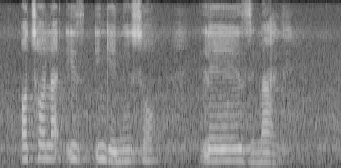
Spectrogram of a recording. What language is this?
Zulu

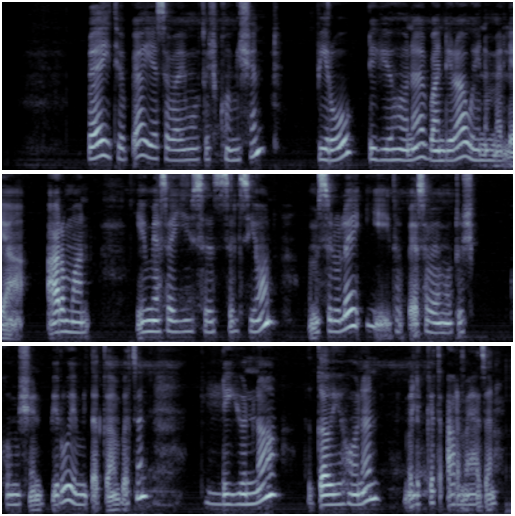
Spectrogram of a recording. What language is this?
Amharic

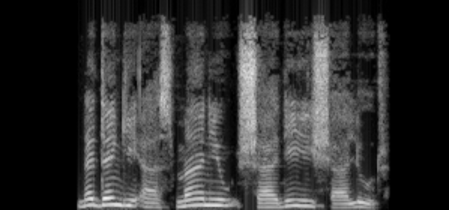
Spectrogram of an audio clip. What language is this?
Central Kurdish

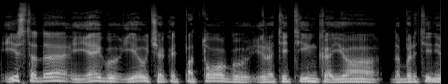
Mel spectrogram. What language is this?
Lithuanian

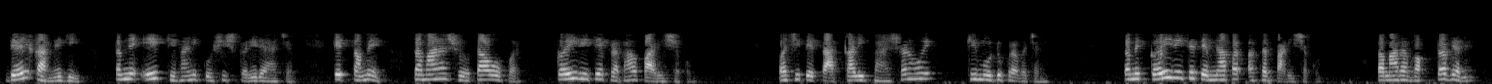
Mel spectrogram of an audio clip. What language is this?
Gujarati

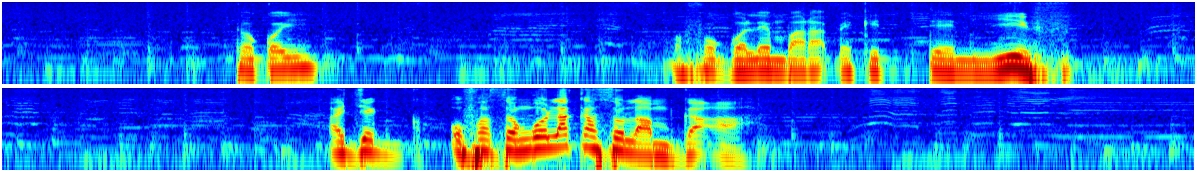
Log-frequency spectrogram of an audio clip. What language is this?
Serer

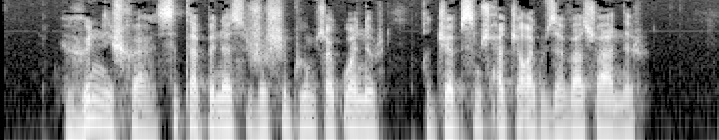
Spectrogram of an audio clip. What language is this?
Kabardian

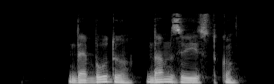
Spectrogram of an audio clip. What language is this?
Ukrainian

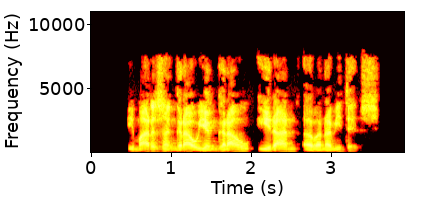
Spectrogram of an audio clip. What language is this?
Catalan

